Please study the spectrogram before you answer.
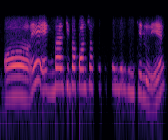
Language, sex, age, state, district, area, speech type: Assamese, female, 30-45, Assam, Nalbari, rural, conversation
